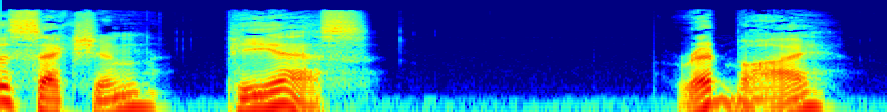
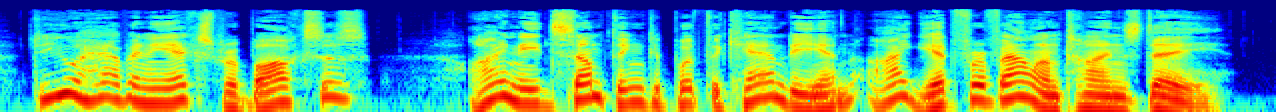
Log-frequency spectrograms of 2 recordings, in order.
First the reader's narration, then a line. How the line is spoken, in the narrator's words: the young boy exclaims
